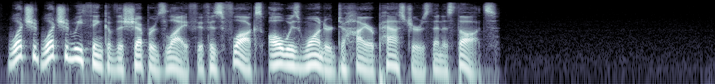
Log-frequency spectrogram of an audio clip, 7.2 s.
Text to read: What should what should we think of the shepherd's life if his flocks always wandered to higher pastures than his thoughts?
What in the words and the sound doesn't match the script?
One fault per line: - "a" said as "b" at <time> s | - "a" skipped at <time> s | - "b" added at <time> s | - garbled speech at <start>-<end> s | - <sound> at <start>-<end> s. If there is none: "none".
none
